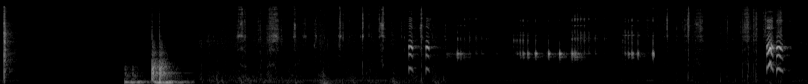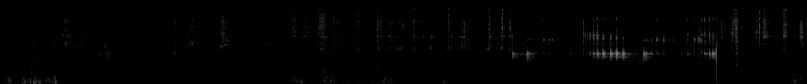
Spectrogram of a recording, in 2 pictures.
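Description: Handling of an oak board on a wooden workbench. A low thump comes about a second and a half in, then scraping and squeaky rubbing, with one sharp knock that rings briefly a little before halfway.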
